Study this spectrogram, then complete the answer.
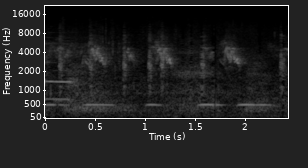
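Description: Agitated backyard birds on a homestead, clucking chickens with repeated squawks and chirps in irregular bursts, fairly close, alongside a few tonal calls and no speech.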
